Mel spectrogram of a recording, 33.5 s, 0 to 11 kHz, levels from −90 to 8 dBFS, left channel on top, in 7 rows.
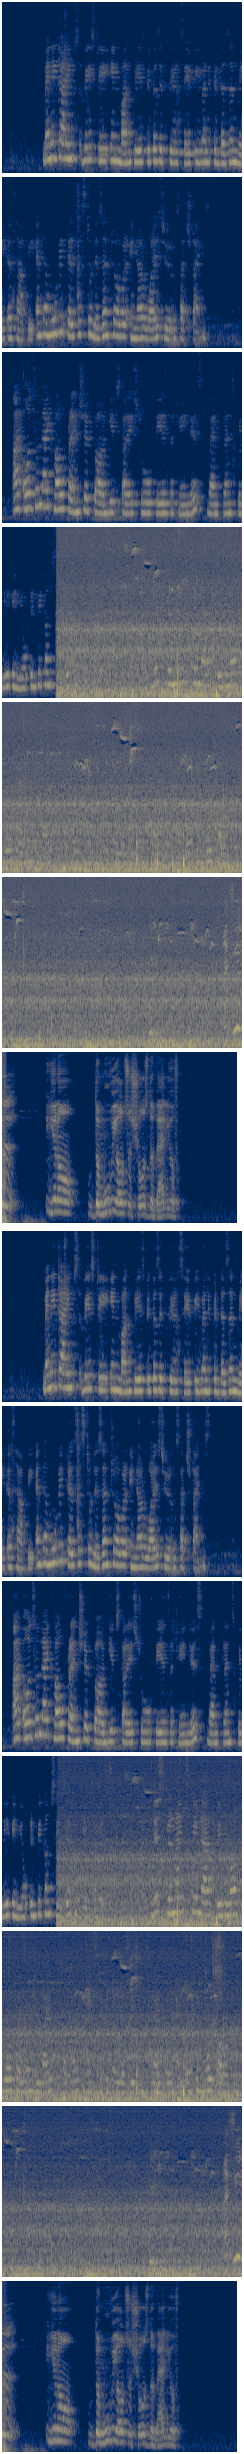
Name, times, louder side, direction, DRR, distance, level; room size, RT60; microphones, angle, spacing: voice 1, 0.8-8.9 9.8-16.5 17.4-24.0, right 2 dB, 70° right, 2.0 m, -33 dB
sound 1, 15.5-28.9, left 4 dB, 80° left, 0.9 m, -28 dB
sound 2, 22.6-25.0 25.6-28.6 29.1-29.6, left 1 dB, 25° left, 0.8 m, -38 dB
voice 2, 28.4-29.1 29.7-30.2 30.5-32.3, left 1 dB, 50° left, 3.7 m, -32 dB
20.0 x 7.9 x 3.4 m
head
